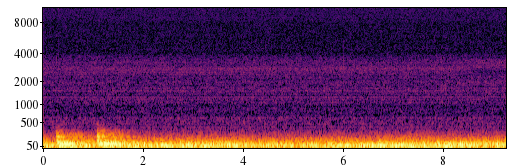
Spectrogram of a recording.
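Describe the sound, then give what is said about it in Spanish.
Outdoors, a child knocks on a playground slide: two dull, booming thuds close together at the start, followed by a steady low rumble with no further knocks and no voices. “Ellos estaban escuchando música y aquí es donde está golpeando el tobogán. Este es el niño que golpea.”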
